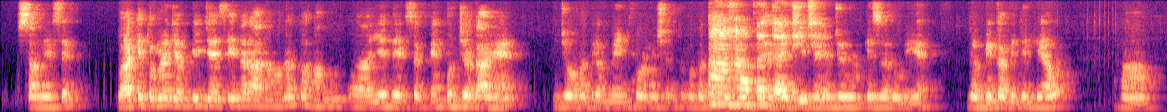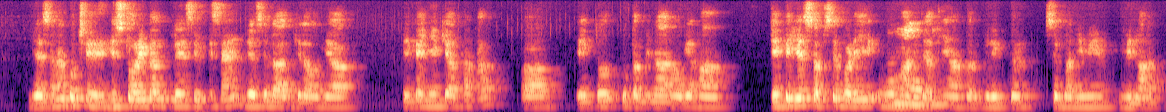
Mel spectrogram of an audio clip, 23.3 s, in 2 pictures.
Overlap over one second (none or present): present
